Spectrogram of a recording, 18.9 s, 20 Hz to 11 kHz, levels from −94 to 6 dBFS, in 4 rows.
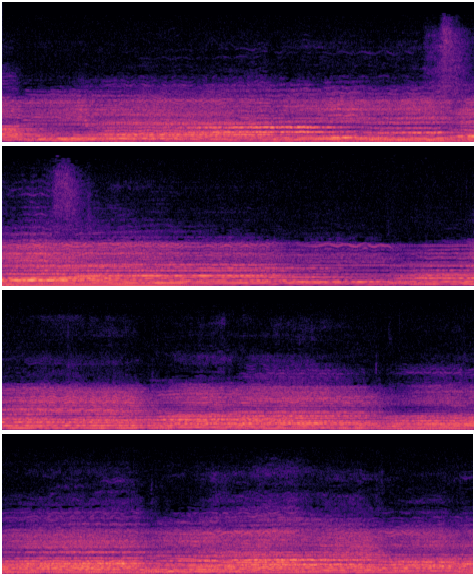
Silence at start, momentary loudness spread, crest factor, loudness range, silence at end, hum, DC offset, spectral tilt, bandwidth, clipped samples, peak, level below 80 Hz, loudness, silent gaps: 0 s; 8 LU; 16 dB; 5 LU; 0 s; none; under 0.1%; -6.5 dB/octave; 9.6 kHz; under 0.1%; -12 dBFS; -64 dBFS; -28 LUFS; none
